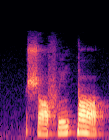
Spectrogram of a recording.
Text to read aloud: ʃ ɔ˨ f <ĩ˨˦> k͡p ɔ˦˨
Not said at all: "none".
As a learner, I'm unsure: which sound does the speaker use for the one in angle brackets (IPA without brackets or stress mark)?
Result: ĩ˨˦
